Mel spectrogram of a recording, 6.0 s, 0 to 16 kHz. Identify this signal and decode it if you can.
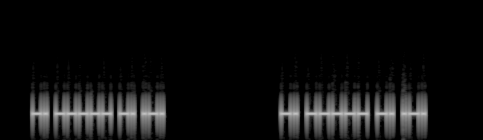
Morse code, heard as a keyed tone, about 32 wpm, 700 Hz. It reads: N0NR N0NR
